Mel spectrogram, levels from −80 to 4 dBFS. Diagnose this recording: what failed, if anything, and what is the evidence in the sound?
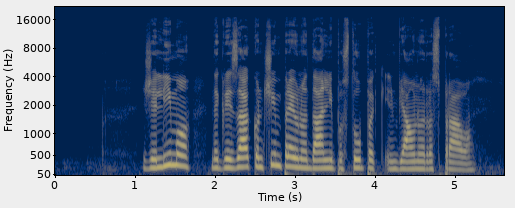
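Nothing failed; no faults found.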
